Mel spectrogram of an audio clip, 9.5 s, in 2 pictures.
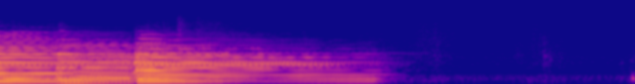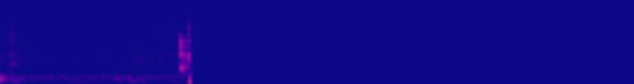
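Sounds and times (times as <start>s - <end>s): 
instrumental reprise: 0.0s - 2.9s.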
